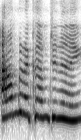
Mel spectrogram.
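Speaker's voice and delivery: high, giggly, silly mock streamer voice.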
